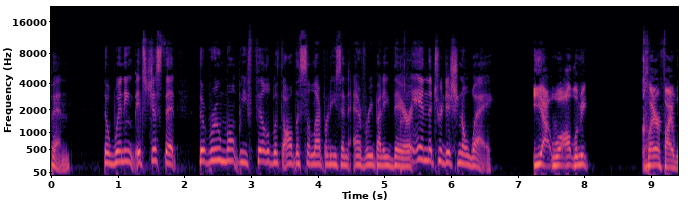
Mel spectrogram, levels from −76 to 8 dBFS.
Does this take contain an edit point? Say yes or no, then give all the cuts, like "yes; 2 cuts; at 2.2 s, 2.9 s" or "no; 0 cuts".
yes; 1 cut; at 5.4 s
